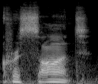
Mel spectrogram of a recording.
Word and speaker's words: croissant: The T at Croissant. the end of croissant is definitely silent, so do not say Oh. croissant.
